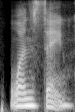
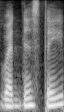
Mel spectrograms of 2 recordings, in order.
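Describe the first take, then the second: First: The d sound in the middle is silent. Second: The d sound in the middle is pronounced. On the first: The speaker calls it right. "no d sound in Wednesday" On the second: The speaker calls it wrong. "You do not pronounce it as Wednesday"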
